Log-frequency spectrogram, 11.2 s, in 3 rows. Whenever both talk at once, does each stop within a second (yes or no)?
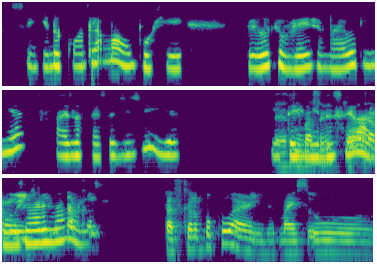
no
